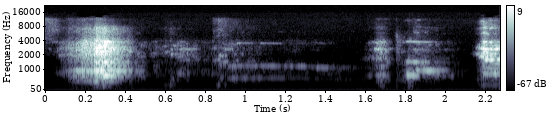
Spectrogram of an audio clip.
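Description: A man's voice speaking a last short word, followed by a brief near-quiet pause.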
